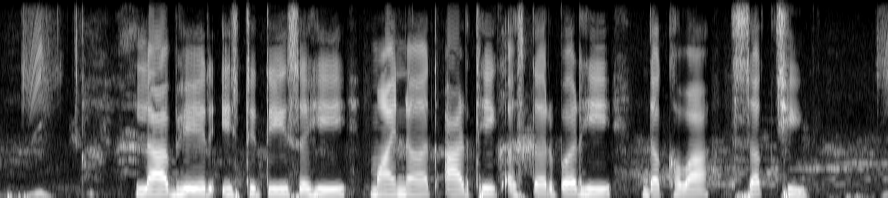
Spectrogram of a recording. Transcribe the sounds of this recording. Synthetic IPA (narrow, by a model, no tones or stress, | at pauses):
labʱeɾist̪ʰit̪isəɦimajnət̪aɾt̪ʰikəst̪ʰəɾpəɾɦid̪əkʰʋasək̚t͡ʃʰi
